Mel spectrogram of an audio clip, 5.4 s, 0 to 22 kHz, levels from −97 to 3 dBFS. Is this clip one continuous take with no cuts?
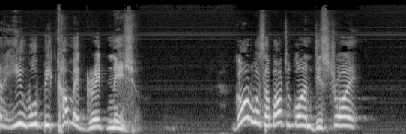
yes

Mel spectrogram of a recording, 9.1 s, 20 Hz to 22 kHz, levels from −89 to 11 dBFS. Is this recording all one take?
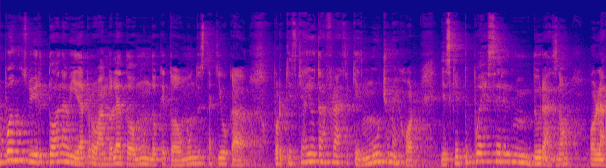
yes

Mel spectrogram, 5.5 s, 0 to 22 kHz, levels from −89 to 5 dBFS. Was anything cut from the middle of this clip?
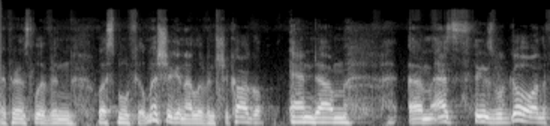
yes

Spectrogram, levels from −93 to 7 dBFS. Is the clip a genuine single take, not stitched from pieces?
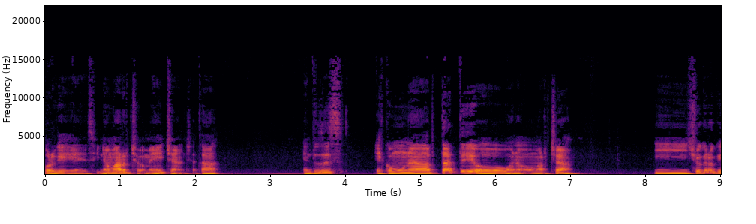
yes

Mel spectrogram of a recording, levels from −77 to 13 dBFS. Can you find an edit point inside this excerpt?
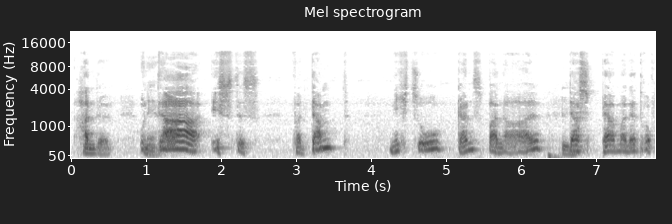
no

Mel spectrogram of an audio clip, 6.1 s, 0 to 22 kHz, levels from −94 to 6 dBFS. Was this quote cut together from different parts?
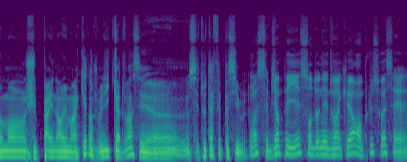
no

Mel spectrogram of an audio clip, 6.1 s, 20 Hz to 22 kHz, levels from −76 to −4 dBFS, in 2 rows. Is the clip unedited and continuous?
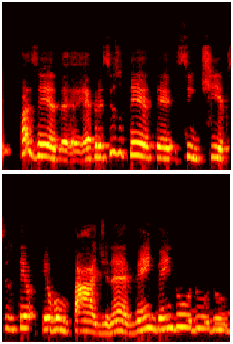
yes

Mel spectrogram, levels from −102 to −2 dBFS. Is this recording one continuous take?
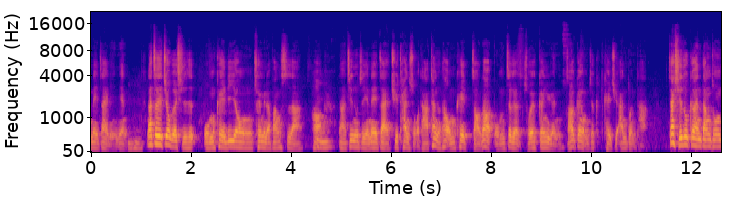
no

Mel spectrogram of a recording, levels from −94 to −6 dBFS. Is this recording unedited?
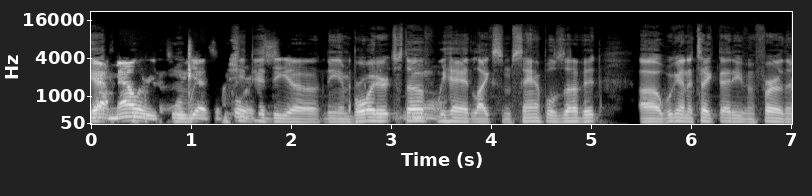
yes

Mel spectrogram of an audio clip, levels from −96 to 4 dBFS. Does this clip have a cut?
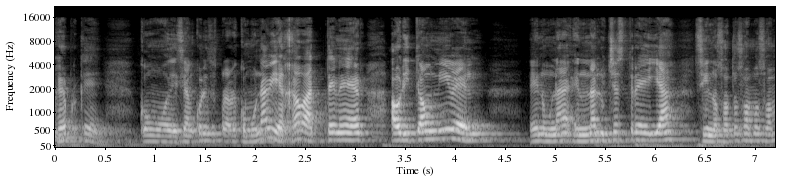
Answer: no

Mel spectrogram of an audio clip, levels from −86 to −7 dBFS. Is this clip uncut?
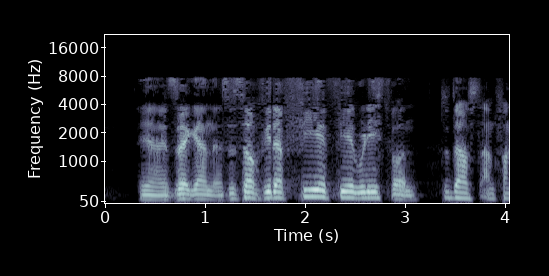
yes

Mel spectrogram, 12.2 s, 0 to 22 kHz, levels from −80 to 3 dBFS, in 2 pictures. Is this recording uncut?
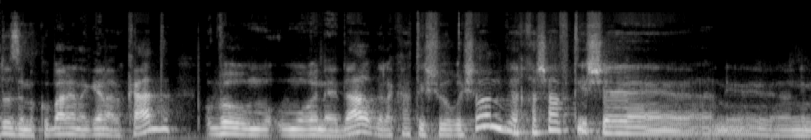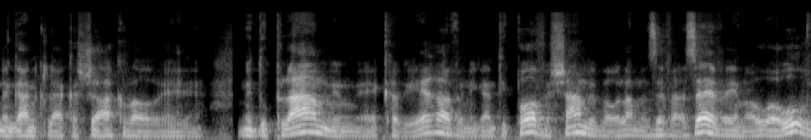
no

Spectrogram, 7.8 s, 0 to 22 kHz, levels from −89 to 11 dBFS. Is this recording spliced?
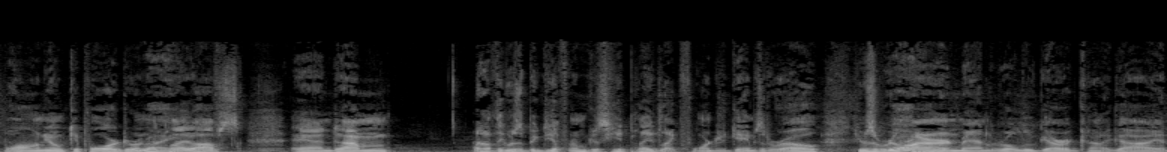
no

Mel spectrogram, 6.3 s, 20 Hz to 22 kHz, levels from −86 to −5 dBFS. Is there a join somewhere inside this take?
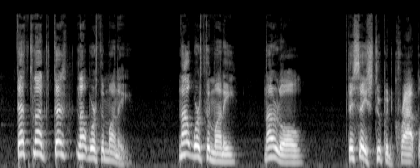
no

